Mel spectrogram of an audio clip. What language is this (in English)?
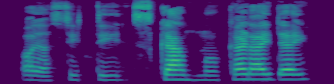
Pashto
